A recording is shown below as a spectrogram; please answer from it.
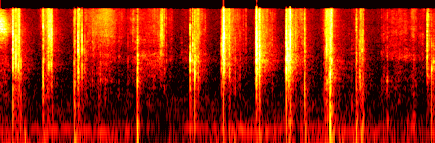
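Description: A deck of tarot cards being shuffled by hand: a quick, irregular run of short card slaps and flicks, about three or four a second.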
